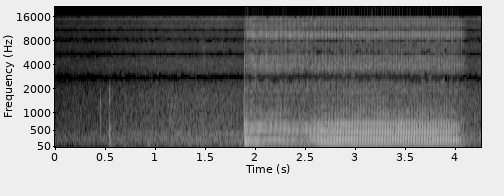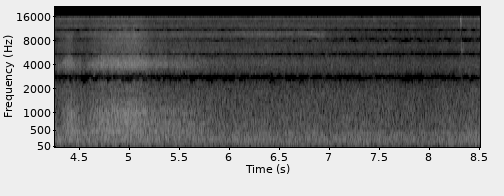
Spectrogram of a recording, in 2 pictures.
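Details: English Bulldog napping: a single loud, buzzing, vibrating snore lasting about two seconds, then quieter breathing.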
